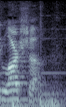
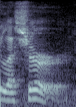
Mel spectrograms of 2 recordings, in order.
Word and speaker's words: Leshurr: talking let's get into Lady larsa I've been saying it wrong it's Lady less sure recipes someone told me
